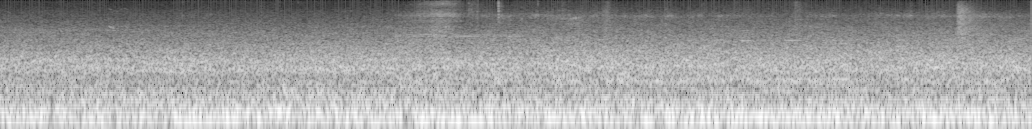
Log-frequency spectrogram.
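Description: A steady, fairly loud low engine rumble.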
